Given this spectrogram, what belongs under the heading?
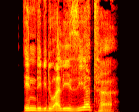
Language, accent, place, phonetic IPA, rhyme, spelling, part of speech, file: German, Germany, Berlin, [ɪndividualiˈziːɐ̯tə], -iːɐ̯tə, individualisierte, adjective / verb, De-individualisierte.ogg
- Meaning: inflection of individualisieren: 1. first/third-person singular preterite 2. first/third-person singular subjunctive II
